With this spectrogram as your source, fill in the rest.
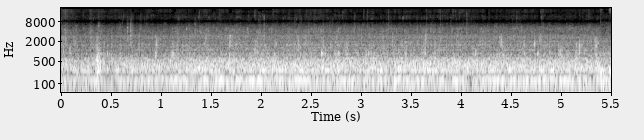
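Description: A pot of mushroom and pork bone soup bubbling at a steady boil, a continuous close, even simmering roar with faint bursts of bubbles throughout and no other sounds.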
